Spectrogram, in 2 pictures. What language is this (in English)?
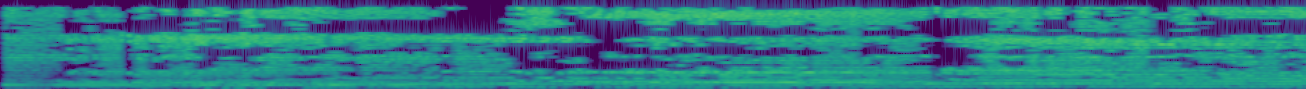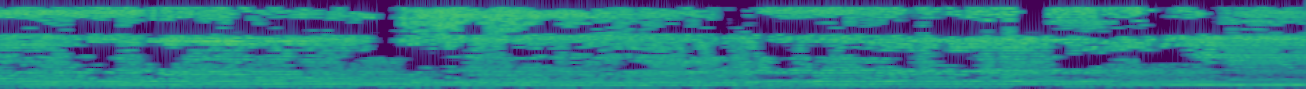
Arabic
